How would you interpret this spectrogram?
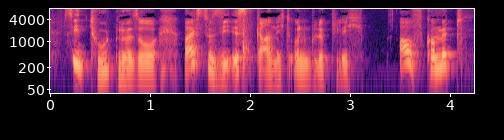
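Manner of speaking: loud, high creature voice; brisk gryphon urging on. A narrator's reading. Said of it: "fast wörtlich wie vorhin". (Greifenstimme, laut und drängend)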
